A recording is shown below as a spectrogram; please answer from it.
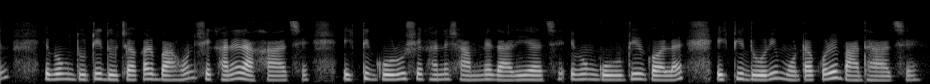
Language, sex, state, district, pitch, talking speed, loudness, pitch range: Bengali, female, West Bengal, Jalpaiguri, 225 Hz, 150 wpm, -24 LUFS, 210-245 Hz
